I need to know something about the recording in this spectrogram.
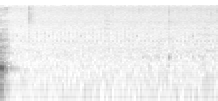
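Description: Near silence with a couple of faint, soft clicks and mouth sounds as a man sips lager from a glass.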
